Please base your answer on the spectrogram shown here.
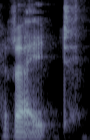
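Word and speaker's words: wrong: RITE right মানে লেখা। এখানে ডাব্লুর উচ্চারণ হচ্ছে না। সিমিলারলি ডাব্লু আর পাশাপাশি আছে, তাই RONG রং মানে ভুল।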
